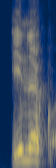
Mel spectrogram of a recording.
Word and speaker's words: Enoch: I would ask you once again, in the peculiar and sometimes strange English pronunciation of the proper names. Yeah. That's Enoch or Enoch?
